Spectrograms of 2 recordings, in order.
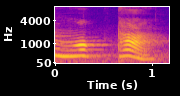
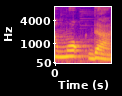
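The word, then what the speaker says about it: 먹다: di sini kata kerjanya mokta mokta Nah di sini huruf matiya ketemu dengan D jadi bacanya ta bukannya da bukannya mokda ya makan Bukannya mokda salah tapi bunyinya adalah mokta dannya kita hilangkan kita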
